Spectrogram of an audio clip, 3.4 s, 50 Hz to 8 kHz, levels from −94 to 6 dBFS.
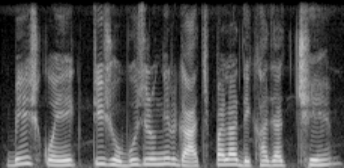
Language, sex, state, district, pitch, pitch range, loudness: Bengali, female, West Bengal, Alipurduar, 230 Hz, 210-255 Hz, -16 LUFS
